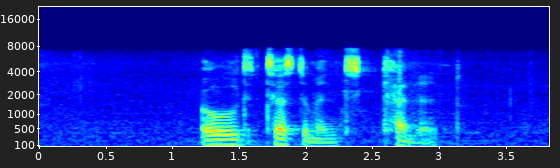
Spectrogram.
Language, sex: English, male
